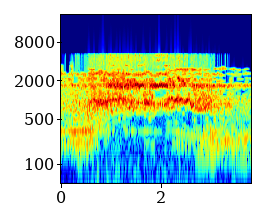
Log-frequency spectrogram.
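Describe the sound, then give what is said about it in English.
Loud, sustained screech of car tires skidding on pavement on Marlin Boulevard as the driver cuts the wheel to miss a man who darted into the street, a harsh squeal lasting several seconds with engine noise underneath, intense before easing slightly at the end. “I cut the wheel, climbed the far sidewalk, managed somehow to keep from turning over, and missed the jaywalker by inches.”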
